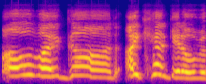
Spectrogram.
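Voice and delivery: surprised shout. Real, not acted. Guest reacts to fire story.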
